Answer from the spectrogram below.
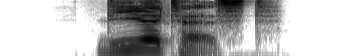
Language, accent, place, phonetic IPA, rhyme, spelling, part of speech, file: German, Germany, Berlin, [ˈdiːltəst], -iːltəst, dealtest, verb, De-dealtest.ogg
- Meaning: inflection of dealen: 1. second-person singular preterite 2. second-person singular subjunctive II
